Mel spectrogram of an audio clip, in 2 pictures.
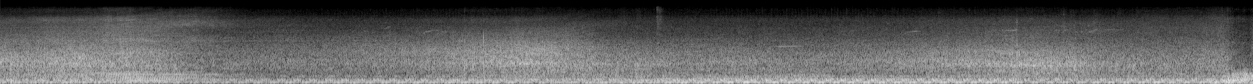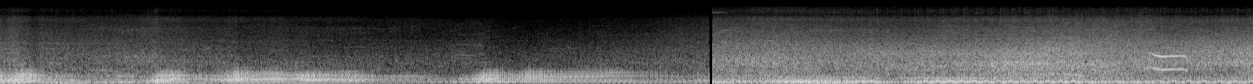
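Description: A turbocharged Subaru WRX's flat-four engine idles, then pulls away about halfway through, its pitch rising and falling as it accelerates. Near the end a second flat-four sports coupe idles.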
